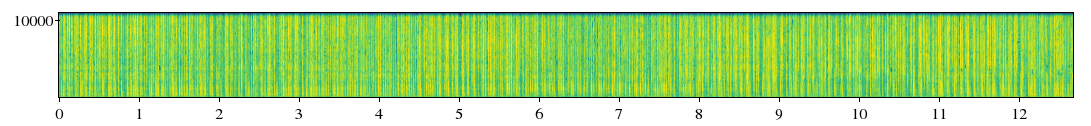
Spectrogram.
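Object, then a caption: Hardcover book with cardboard cover. A hardcover book with a cardboard cover is tapped aggressively, producing a rapid, uneven stream of dry, papery knocks. Each tap is short and dies away almost instantly, with a dull mid-range body and little ring, at a fairly quiet, steady level throughout.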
